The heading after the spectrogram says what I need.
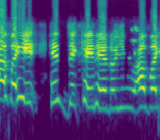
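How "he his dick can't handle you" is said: put-on rowdy, brash, hollered, taunting voice. Retelling leaving a concert, calling to an arguing woman: retelling a scream. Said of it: "I was screaming at her".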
